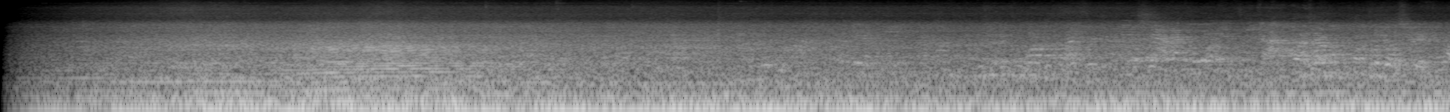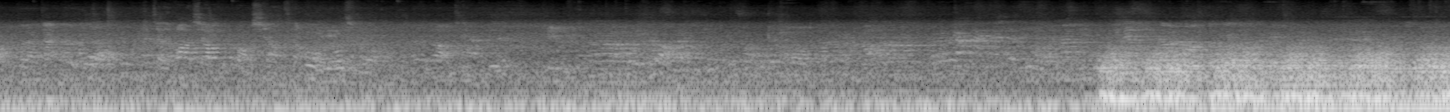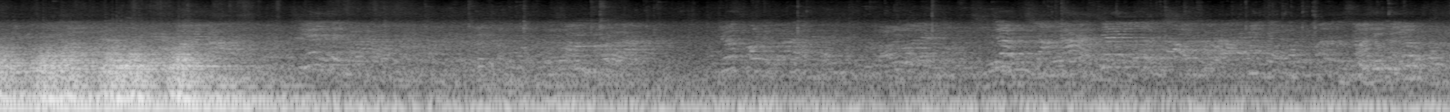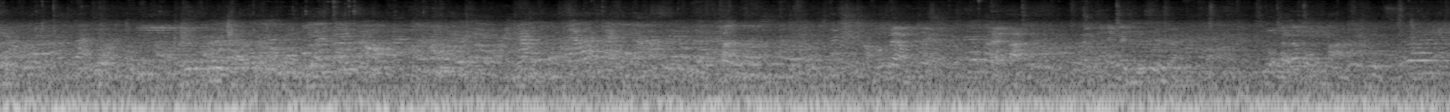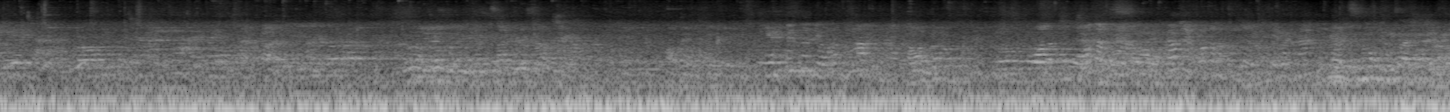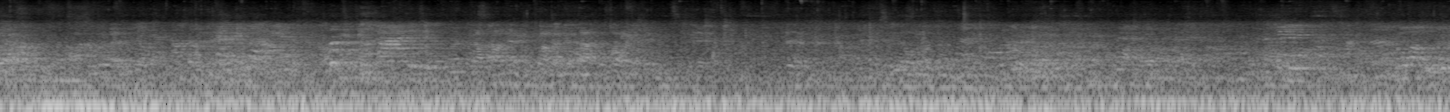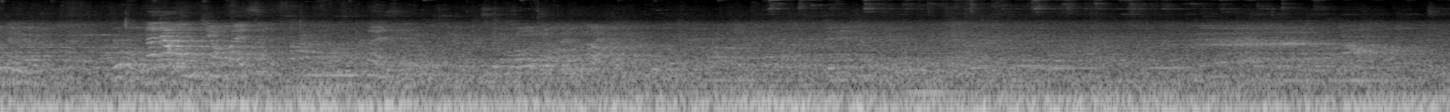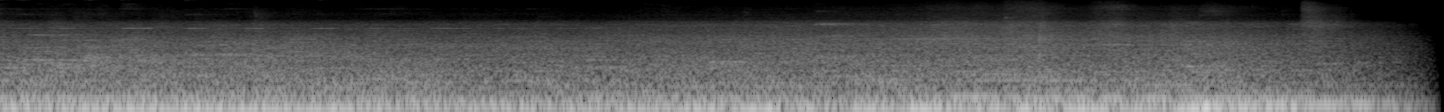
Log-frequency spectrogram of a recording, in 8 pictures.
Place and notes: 站越站人行地下道, Hsinchu City - Walk in the underground road
Walk in the underground road, Traffic sound, The train runs through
